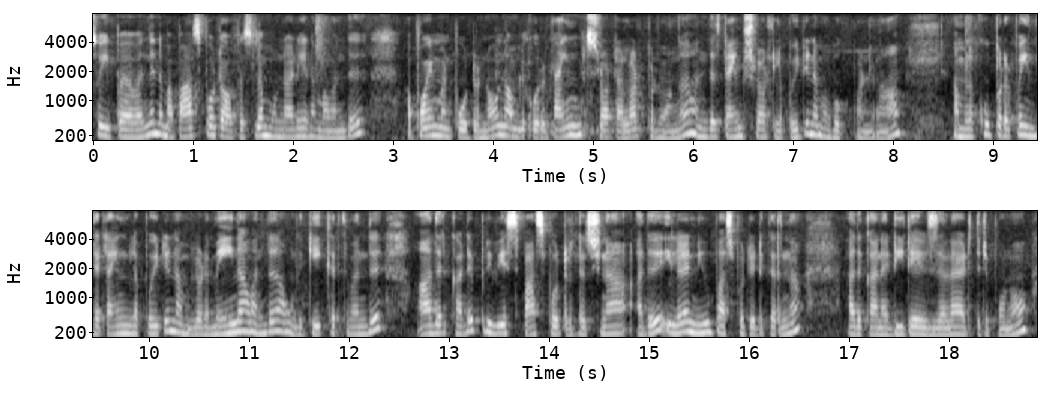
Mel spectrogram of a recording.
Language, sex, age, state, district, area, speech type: Tamil, female, 45-60, Tamil Nadu, Chennai, urban, spontaneous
